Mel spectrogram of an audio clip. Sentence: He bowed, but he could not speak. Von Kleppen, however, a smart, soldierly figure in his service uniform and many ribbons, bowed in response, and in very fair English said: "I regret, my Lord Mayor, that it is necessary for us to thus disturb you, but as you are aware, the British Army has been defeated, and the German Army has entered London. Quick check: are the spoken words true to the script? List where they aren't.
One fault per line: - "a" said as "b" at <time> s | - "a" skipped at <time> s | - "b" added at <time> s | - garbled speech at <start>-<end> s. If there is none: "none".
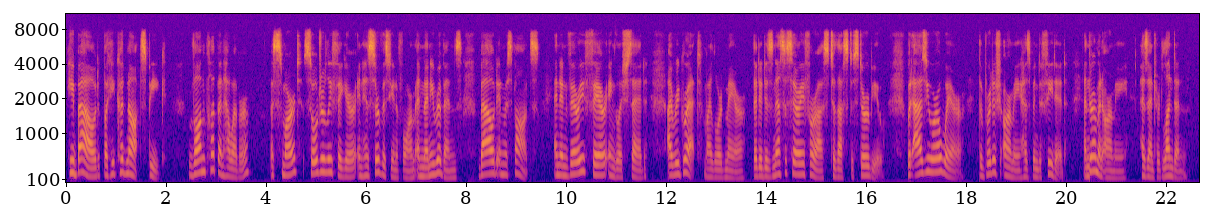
- "the" skipped at 20.5 s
